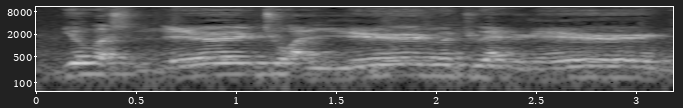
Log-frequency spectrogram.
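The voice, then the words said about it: Imitates a movie character's voice. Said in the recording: “That's my best imitation.”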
